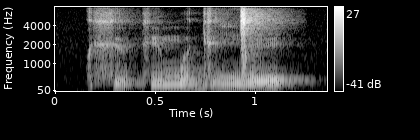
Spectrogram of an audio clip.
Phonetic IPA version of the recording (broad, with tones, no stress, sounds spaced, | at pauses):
xʲ o˨ kʲ ɯ˦ m ɯ˦ ɡʲ ɯ˨ ŋ͡ǀ e˨˦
